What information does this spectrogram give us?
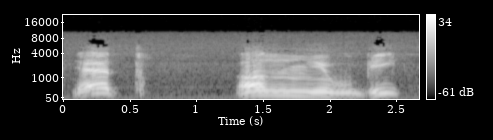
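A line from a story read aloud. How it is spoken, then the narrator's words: Menacing, loud cry. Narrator (Russian): грозно и громко вскричал Хелхаль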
